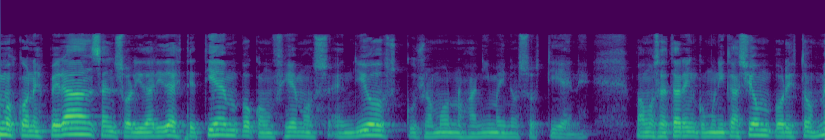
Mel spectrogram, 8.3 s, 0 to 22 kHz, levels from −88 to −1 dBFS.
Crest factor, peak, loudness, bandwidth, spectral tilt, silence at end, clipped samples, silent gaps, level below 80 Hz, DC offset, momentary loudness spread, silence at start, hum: 18 dB; -12 dBFS; -31 LUFS; 8.2 kHz; -5.5 dB/octave; 0 s; under 0.1%; none; -64 dBFS; under 0.1%; 13 LU; 0 s; none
